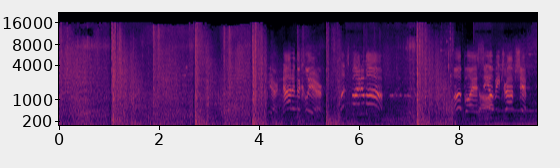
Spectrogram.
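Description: Repeated booming blasts and gunfire punctuate a Borderlands 3 video game battle, with whistling, warbling electronic effects between the heavy thuds.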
